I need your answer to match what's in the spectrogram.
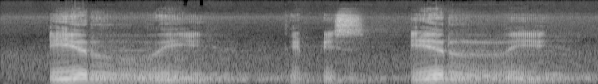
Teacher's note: kalau kita menemukan huruf ra yang berharokat kasrah itu pasti dibaca dengan tipis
